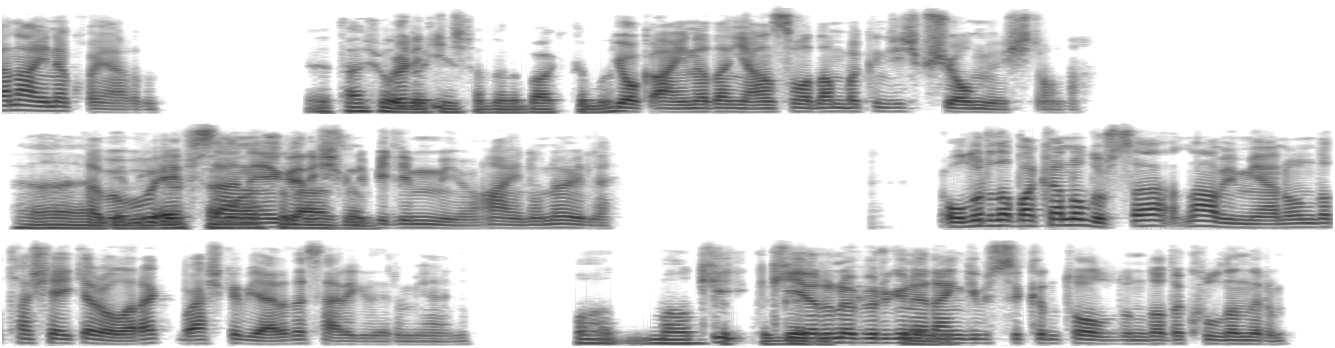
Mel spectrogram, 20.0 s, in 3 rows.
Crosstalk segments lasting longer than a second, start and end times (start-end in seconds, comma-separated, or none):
7.1-8.6, 16.8-18.1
